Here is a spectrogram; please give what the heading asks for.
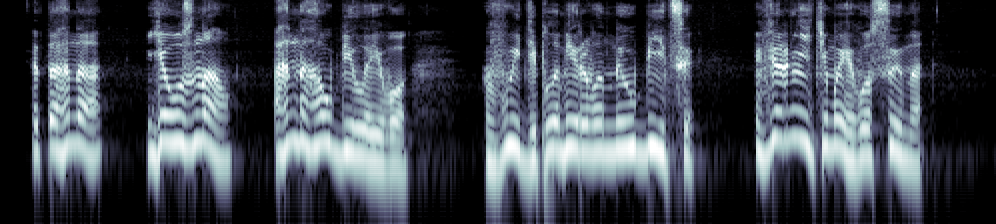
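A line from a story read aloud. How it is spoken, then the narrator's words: Sobbing. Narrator (Russian): Он зарыдал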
